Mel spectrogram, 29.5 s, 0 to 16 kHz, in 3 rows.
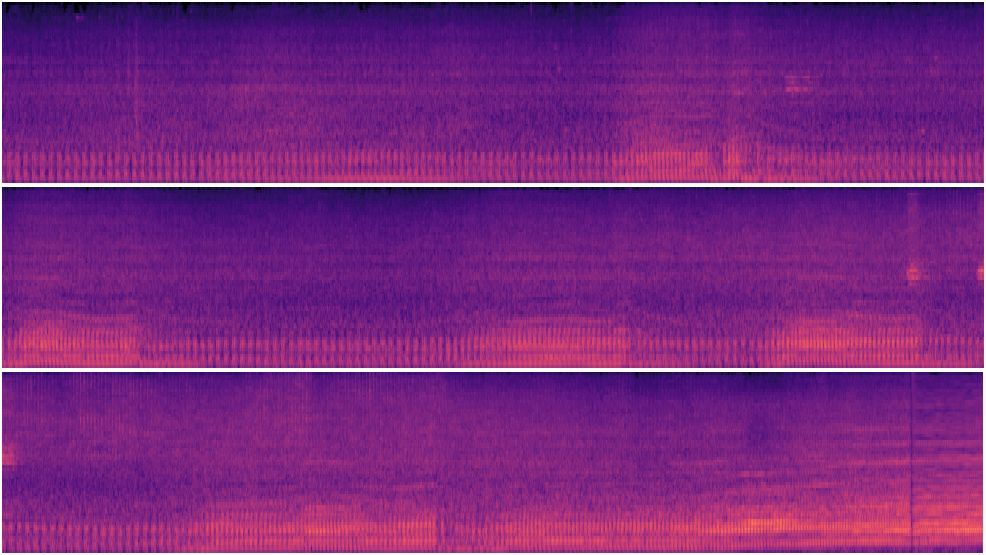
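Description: Yamaha MT25's parallel-twin engine running at low speed in traffic. Its revs swell and fall back every few seconds with short bursts of throttle, then climb steadily near the end as the bike accelerates.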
